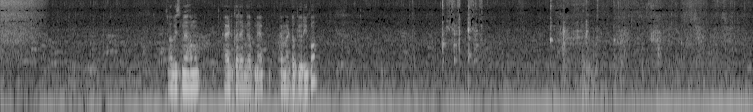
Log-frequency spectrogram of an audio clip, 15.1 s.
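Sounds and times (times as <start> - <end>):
paste sizzling in oil: 0.0 - 2.6, 3.4 - 15.0
wooden spatula scraping a wok: 8.8 - 15.0.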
